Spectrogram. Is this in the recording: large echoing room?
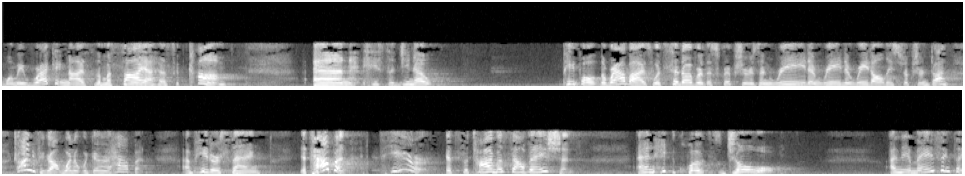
yes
